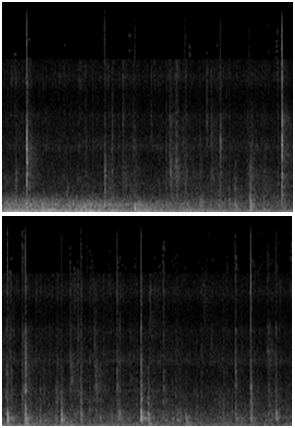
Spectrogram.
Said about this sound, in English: Basically, it's been raining the entire day and thundering all day long. It's just bizarre. There was one point in the afternoon where there were claps of thunder and it was brilliant sunshine. I've never seen anything like it.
